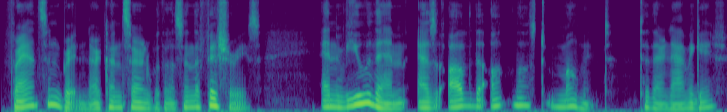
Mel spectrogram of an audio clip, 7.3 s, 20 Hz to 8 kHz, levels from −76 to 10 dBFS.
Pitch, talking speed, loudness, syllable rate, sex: 115 Hz, 175 wpm, -19 LUFS, 5.4 syllables/s, male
